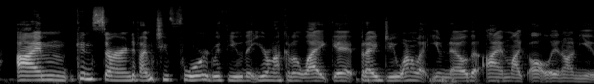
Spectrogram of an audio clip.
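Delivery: plain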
